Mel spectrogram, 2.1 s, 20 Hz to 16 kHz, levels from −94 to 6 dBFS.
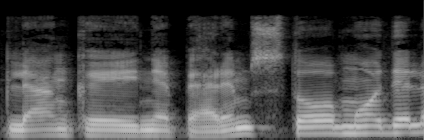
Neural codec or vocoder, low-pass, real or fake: none; 10.8 kHz; real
